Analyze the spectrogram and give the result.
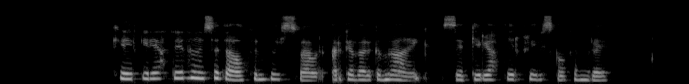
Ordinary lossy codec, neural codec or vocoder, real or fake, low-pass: Opus, 32 kbps; codec, 44.1 kHz, 2.6 kbps, SNAC; fake; 9.9 kHz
